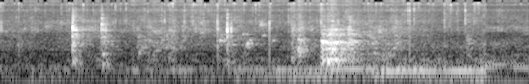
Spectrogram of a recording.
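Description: Onions and green beans fry in oil for vermicelli upma, giving a steady sizzle broken by the clatter and scrape of a spoon stirring the pan at close range.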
